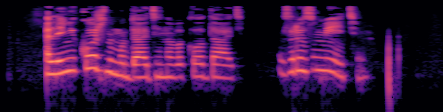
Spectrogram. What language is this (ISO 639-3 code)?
bel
